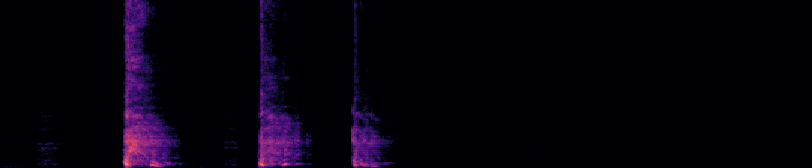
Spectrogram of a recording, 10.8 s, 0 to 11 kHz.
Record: three_cough_length: 10.8 s
three_cough_amplitude: 32768
three_cough_signal_mean_std_ratio: 0.18
survey_phase: beta (2021-08-13 to 2022-03-07)
age: 65+
gender: Male
wearing_mask: 'No'
symptom_cough_any: true
smoker_status: Ex-smoker
respiratory_condition_asthma: true
respiratory_condition_other: false
recruitment_source: REACT
submission_delay: 2 days
covid_test_result: Negative
covid_test_method: RT-qPCR
influenza_a_test_result: Negative
influenza_b_test_result: Negative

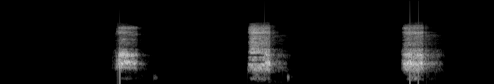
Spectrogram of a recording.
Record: exhalation_length: 4.9 s
exhalation_amplitude: 24013
exhalation_signal_mean_std_ratio: 0.3
survey_phase: beta (2021-08-13 to 2022-03-07)
age: 18-44
gender: Female
wearing_mask: 'No'
symptom_cough_any: true
symptom_runny_or_blocked_nose: true
symptom_sore_throat: true
symptom_headache: true
symptom_change_to_sense_of_smell_or_taste: true
smoker_status: Never smoked
respiratory_condition_asthma: false
respiratory_condition_other: false
recruitment_source: Test and Trace
submission_delay: 2 days
covid_test_result: Positive
covid_test_method: RT-qPCR
covid_ct_value: 19.1
covid_ct_gene: ORF1ab gene
covid_ct_mean: 20.2
covid_viral_load: 230000 copies/ml
covid_viral_load_category: Low viral load (10K-1M copies/ml)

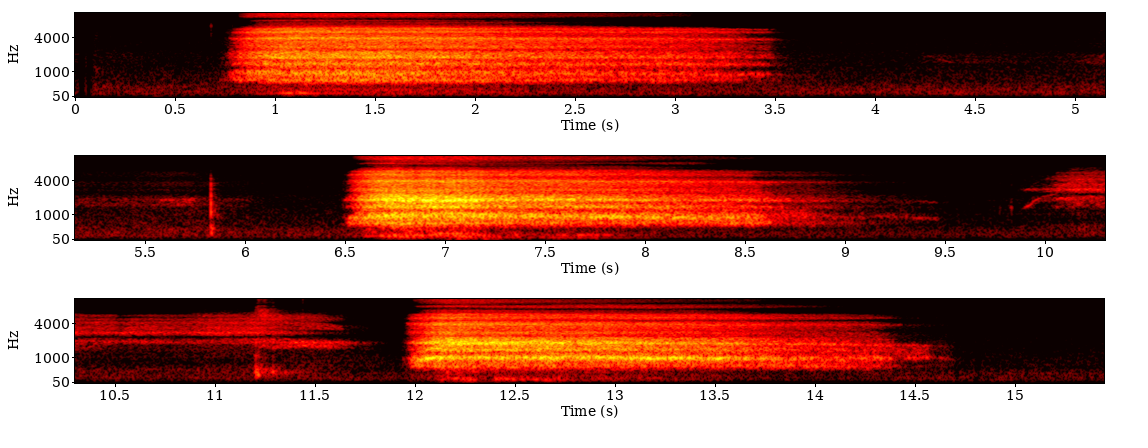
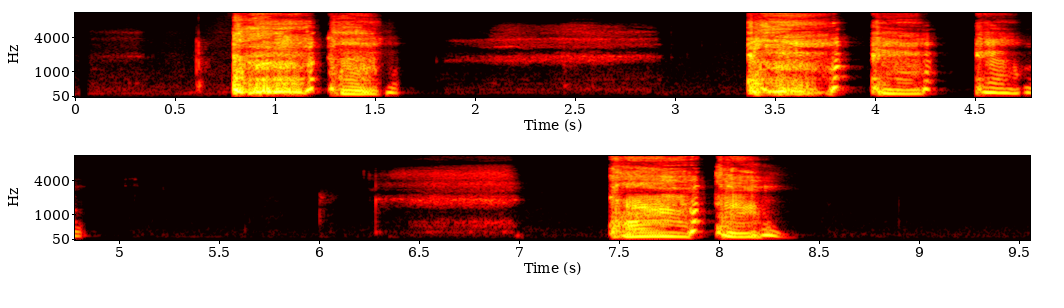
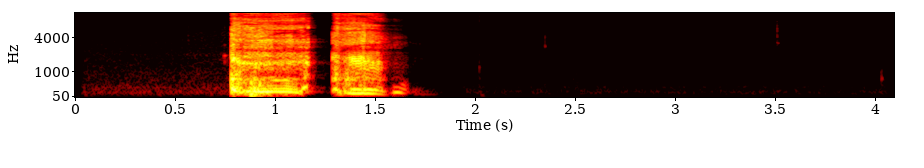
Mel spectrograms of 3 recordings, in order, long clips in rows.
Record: exhalation_length: 15.4 s
exhalation_amplitude: 20179
exhalation_signal_mean_std_ratio: 0.49
three_cough_length: 9.6 s
three_cough_amplitude: 32142
three_cough_signal_mean_std_ratio: 0.41
cough_length: 4.1 s
cough_amplitude: 32768
cough_signal_mean_std_ratio: 0.31
survey_phase: beta (2021-08-13 to 2022-03-07)
age: 18-44
gender: Female
wearing_mask: 'No'
symptom_none: true
smoker_status: Never smoked
respiratory_condition_asthma: false
respiratory_condition_other: false
recruitment_source: REACT
submission_delay: 1 day
covid_test_result: Negative
covid_test_method: RT-qPCR
influenza_a_test_result: Negative
influenza_b_test_result: Negative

